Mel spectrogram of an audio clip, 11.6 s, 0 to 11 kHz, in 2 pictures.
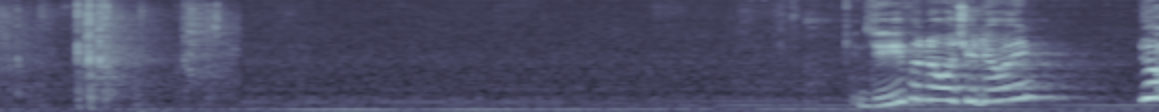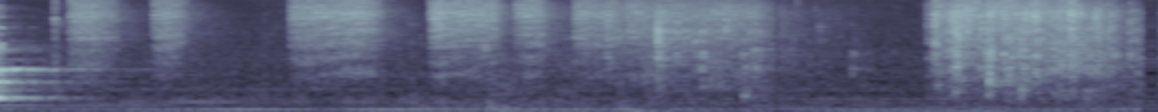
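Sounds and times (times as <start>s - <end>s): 
speech: 4.3s - 6.3s
water spray bottle misting a woman's hair: 6.2s - 9.7s.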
